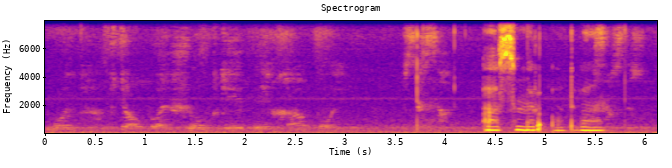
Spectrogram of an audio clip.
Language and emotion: Russian, sad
